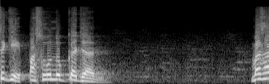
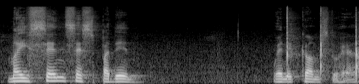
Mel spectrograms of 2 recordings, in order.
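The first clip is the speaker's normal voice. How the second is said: hushed sermon; 9 semitones lower, 7 dB quieter than usual. Acted. Sinks to near whisper.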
